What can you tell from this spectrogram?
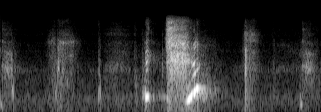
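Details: Staged sneezing clip of a young woman sneezing for fun: one sharp, explosive sneeze amid soft breathing and small noises in a quiet room; sneezing.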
